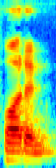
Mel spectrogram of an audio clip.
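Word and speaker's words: foreign: करना एफ ओ आर ई आई जी एन फॉरेन फॉरेन मीस विदेश डी ई एस आई जी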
